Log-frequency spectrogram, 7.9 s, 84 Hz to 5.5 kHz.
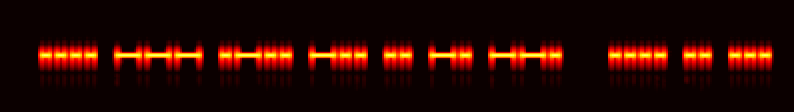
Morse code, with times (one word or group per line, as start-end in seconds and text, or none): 0.4-5.6 HOLDING
6.1-7.7 HIS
